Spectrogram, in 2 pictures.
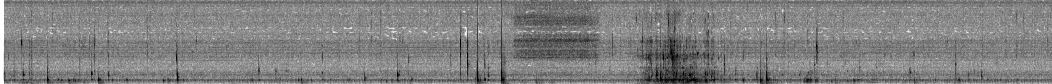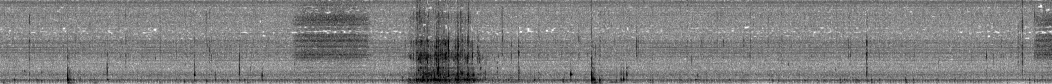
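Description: Scuba diver breathing through a regulator, heard underwater: twice, roughly ten seconds apart, a faint hiss of inhalation is followed by a loud gurgling rush of exhaled bubbles, over scattered crackling clicks from the reef and a steady hum.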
